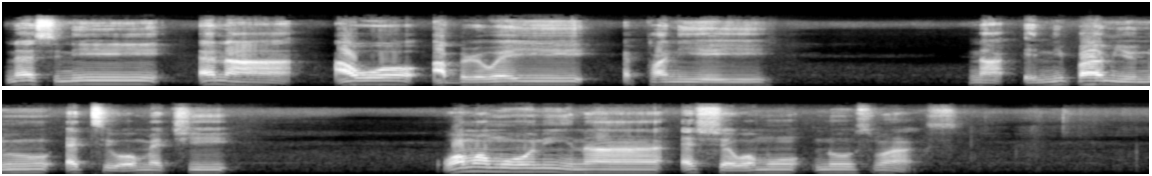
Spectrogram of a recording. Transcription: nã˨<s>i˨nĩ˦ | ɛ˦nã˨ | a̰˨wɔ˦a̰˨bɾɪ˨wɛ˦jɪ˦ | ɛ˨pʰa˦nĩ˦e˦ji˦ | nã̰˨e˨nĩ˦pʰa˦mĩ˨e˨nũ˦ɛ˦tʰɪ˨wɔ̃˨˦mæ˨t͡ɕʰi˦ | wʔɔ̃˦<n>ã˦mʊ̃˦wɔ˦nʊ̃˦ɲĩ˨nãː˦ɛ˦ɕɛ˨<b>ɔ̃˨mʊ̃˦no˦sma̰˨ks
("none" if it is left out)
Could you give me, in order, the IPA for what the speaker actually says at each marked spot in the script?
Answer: s, m, w

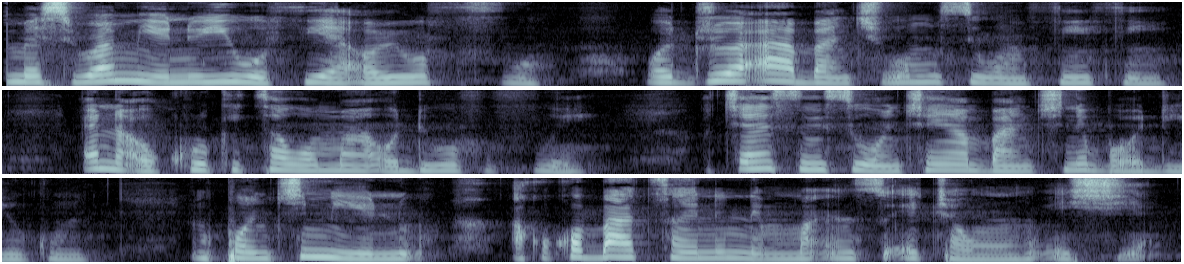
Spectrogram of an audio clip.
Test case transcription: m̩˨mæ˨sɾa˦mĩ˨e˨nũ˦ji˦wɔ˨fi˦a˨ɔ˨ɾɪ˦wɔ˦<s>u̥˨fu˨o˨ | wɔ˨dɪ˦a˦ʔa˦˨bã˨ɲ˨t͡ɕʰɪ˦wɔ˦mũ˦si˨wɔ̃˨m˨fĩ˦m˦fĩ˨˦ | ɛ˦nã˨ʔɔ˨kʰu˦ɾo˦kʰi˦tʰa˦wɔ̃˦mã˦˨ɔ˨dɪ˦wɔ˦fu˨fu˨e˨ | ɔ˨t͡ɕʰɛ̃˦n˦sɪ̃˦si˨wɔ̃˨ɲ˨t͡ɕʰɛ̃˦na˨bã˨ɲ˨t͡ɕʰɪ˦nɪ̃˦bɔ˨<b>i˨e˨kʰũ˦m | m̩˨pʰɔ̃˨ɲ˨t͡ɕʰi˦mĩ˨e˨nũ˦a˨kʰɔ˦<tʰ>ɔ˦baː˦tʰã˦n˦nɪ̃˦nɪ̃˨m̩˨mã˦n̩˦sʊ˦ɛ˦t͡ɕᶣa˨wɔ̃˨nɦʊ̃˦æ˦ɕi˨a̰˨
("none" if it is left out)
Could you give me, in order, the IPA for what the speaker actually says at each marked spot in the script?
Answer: f, d, kʰ

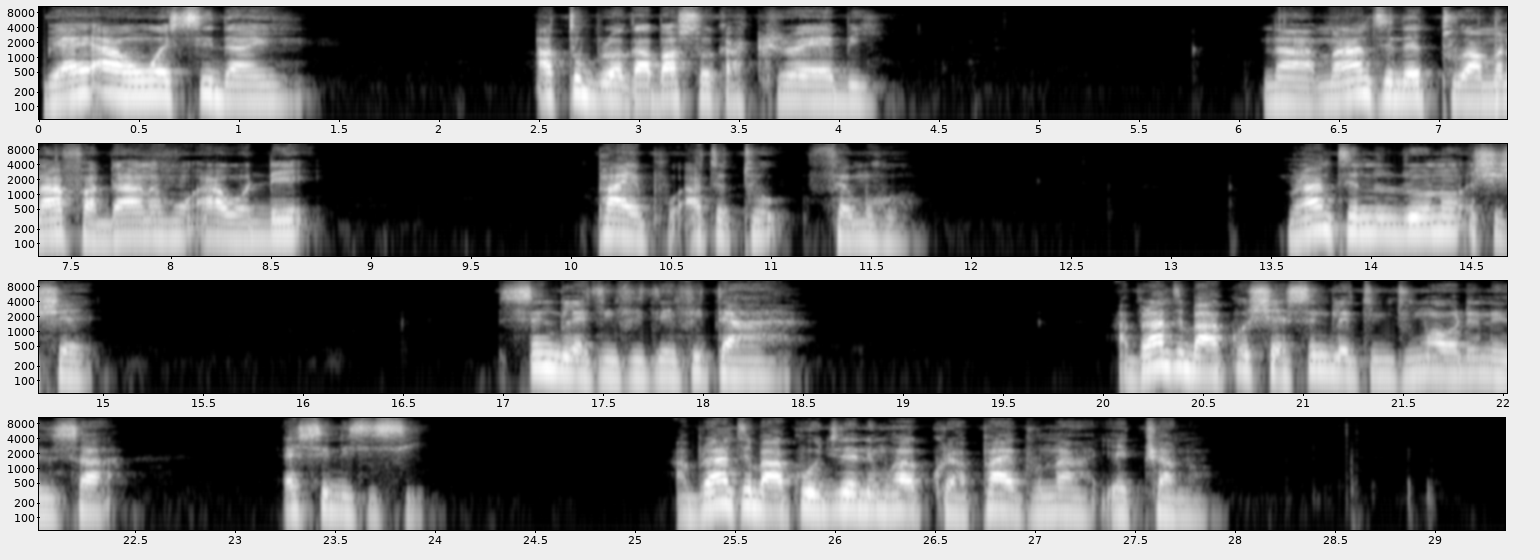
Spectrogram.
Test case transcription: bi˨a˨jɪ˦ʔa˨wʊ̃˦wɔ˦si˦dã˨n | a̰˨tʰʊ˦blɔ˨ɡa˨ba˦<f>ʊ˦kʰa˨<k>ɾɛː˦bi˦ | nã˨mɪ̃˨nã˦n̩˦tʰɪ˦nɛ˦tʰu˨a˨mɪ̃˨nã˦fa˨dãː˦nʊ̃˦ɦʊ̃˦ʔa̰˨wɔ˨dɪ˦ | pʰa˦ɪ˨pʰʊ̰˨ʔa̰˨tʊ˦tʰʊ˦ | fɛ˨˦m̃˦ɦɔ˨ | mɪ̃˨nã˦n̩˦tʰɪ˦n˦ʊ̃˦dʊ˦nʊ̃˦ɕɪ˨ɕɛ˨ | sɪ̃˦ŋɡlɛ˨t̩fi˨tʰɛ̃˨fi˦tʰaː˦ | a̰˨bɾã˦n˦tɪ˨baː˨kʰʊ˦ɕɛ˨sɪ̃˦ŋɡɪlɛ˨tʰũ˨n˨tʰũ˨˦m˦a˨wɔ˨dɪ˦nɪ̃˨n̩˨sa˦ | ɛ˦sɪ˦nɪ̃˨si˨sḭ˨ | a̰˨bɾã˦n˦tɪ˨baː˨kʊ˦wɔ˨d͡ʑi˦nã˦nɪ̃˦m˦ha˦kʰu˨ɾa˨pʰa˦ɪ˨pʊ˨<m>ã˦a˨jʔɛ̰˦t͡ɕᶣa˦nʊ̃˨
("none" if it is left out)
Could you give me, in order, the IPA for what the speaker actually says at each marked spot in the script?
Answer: s, kʰ, n

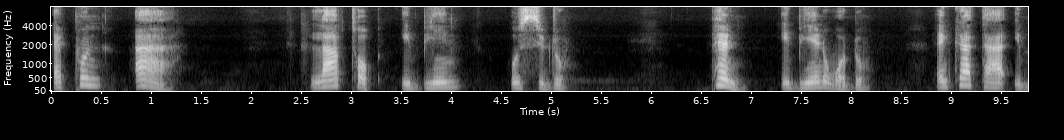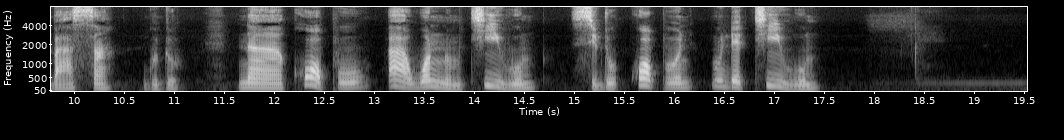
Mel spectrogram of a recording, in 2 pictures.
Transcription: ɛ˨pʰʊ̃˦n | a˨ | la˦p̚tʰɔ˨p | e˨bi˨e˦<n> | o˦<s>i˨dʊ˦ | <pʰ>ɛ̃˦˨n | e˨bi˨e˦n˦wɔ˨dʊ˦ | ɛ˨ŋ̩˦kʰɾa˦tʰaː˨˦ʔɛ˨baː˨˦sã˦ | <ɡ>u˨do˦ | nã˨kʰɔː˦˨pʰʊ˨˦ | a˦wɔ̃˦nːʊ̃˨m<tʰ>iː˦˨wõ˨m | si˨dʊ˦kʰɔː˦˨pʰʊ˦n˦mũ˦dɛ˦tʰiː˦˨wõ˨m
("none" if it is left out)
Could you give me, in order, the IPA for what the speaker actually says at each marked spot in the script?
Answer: n, s, pʰ, ɡ, tʰ

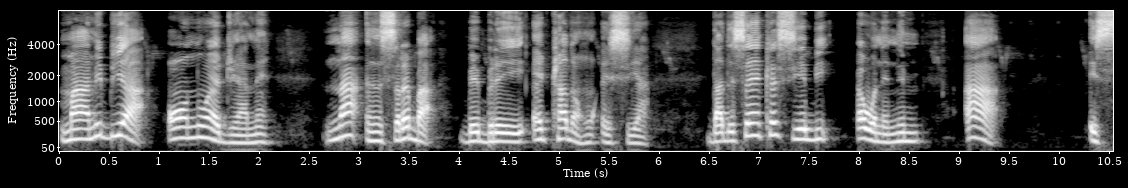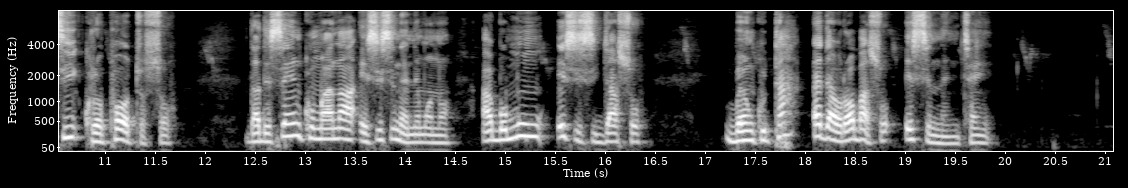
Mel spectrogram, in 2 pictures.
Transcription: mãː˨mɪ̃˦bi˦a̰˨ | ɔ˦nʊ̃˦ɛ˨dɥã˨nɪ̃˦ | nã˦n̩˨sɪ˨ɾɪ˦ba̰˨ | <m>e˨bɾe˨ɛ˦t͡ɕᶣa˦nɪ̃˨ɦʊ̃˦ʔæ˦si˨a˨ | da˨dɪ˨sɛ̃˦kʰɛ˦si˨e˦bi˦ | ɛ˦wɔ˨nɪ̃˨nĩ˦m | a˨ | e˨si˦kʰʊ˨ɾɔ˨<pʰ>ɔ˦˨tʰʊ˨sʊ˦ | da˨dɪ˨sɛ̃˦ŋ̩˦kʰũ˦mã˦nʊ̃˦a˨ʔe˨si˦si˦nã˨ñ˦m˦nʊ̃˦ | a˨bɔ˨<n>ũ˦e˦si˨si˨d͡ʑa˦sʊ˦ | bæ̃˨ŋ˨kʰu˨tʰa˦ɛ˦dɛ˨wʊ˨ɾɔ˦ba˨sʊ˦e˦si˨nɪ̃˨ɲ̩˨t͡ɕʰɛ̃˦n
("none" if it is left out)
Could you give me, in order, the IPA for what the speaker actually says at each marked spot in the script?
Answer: b, pʰ, m

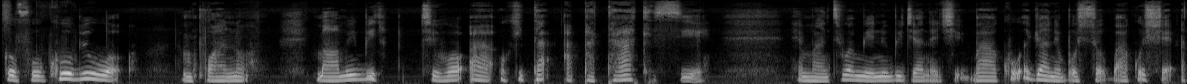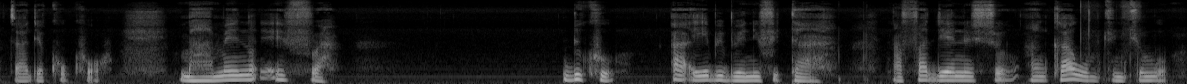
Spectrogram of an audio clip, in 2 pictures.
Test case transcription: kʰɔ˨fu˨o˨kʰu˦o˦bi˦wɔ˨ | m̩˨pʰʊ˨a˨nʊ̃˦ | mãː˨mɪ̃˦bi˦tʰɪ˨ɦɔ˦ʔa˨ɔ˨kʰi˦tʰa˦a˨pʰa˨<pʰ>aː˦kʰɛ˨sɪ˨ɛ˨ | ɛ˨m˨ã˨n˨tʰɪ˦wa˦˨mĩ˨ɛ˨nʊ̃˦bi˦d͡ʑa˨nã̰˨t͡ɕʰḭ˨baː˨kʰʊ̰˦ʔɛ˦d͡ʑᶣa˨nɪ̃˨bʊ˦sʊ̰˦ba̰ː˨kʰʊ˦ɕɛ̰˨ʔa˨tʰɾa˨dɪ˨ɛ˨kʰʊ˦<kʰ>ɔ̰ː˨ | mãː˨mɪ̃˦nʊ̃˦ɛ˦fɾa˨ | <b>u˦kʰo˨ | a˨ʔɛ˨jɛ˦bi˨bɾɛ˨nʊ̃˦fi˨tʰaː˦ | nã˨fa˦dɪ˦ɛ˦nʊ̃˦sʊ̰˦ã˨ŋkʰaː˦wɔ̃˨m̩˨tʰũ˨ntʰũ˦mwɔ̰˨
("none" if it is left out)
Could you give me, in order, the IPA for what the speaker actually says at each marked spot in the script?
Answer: tʰ, kʰ, d

